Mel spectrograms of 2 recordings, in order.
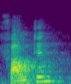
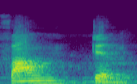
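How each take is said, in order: First: Said in the usual way. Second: fountain slowly as faun, pause, टेन; split into syllables. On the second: Shown as a demonstration. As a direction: break fountain into two separate beats. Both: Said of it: "syllables में divide करना है".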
